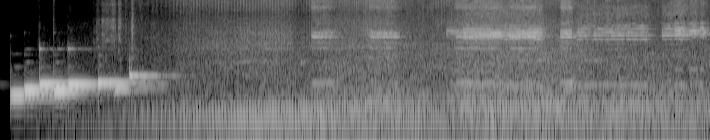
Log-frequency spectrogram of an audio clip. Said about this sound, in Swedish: Det är en grå höstdag i oktober. En buss kör genom trånga kvarter utanför staden Hangzhou i östra Kina.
